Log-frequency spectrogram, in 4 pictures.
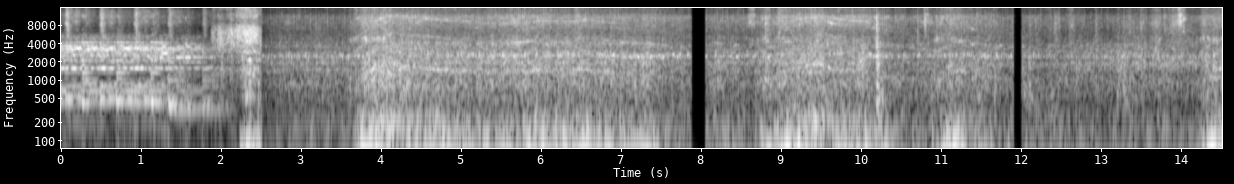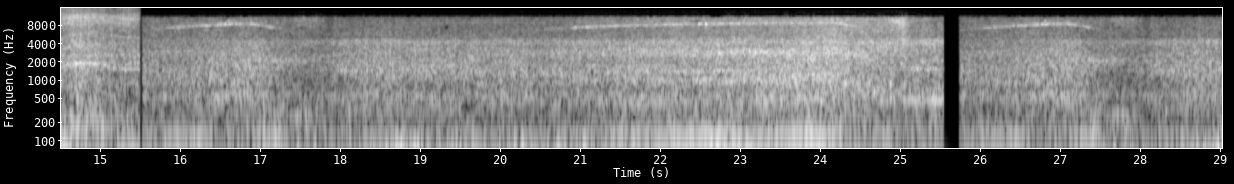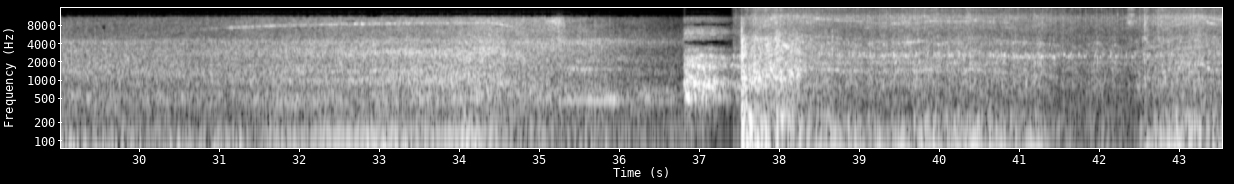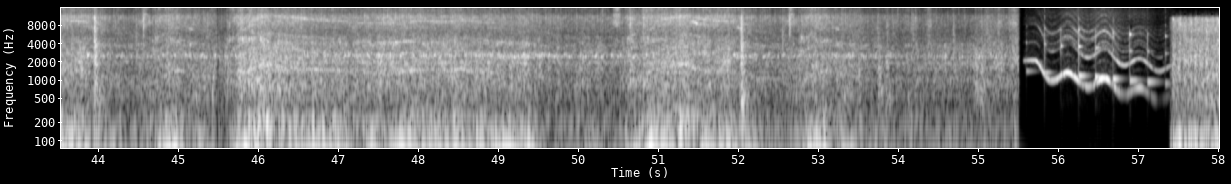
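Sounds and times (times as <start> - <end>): truck engine running: 2.0 - 15.7, 37.4 - 55.6.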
